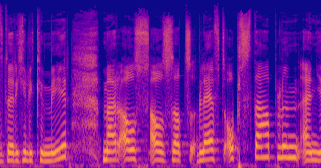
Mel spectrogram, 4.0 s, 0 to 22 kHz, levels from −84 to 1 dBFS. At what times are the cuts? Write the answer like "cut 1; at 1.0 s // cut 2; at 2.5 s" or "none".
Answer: cut 1; at 1.9 s // cut 2; at 2.5 s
